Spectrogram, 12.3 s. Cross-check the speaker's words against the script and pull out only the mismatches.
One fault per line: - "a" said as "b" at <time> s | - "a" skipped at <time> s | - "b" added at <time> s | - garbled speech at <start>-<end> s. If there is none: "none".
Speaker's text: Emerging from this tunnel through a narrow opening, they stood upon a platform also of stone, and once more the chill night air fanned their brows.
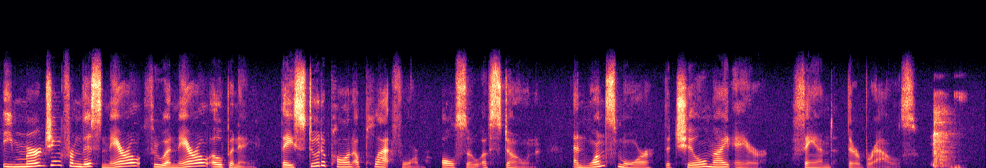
- "tunnel" said as "narrow" at 1.3 s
